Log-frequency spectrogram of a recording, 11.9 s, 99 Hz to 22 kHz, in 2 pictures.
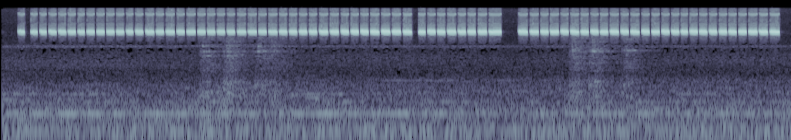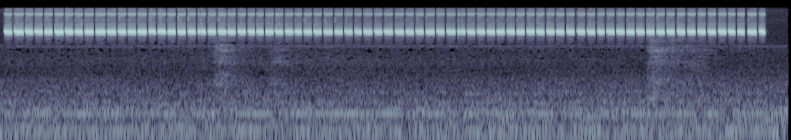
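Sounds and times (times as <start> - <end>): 
Svercus palmetorum cricket: 0.0 - 11.8.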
